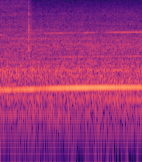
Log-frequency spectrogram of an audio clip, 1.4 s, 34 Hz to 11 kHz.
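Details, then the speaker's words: Hoover UH7103 vacuum after the first clog was cleared and filters refitted: loud motor roar with a steady high whistle on top, showing a remaining restriction from another clog deeper in. "It shouldn't be making that noise. There's some restriction down in there, so there's probably more stuff in there."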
